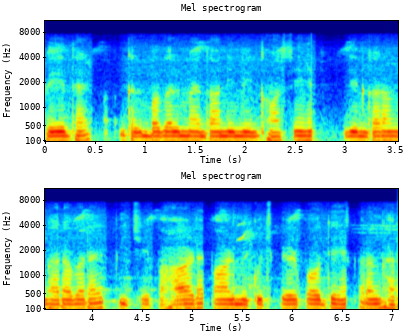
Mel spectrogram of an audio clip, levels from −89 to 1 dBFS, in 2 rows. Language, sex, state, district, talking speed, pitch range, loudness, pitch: Hindi, male, Chhattisgarh, Korba, 160 wpm, 110-115 Hz, -16 LUFS, 115 Hz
